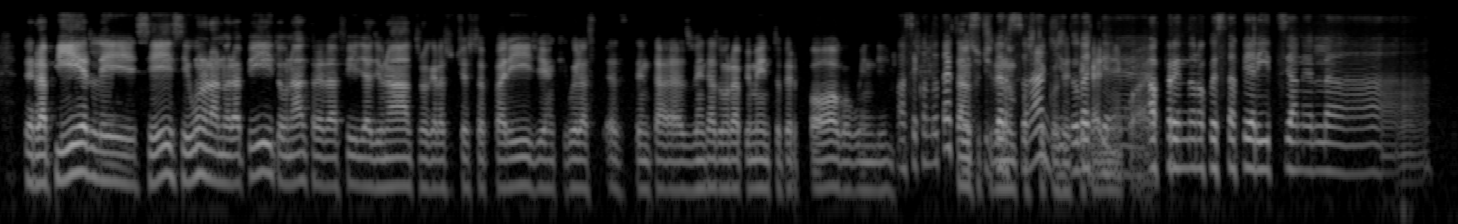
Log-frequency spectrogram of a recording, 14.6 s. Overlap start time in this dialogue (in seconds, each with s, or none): 9.6 s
